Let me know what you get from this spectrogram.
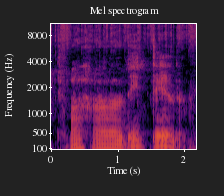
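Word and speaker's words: Tuatha Dé Danann: Okay, so Pete says Tuatha De Danann. Okay. I like it. Tuatha De Danann. I will attempt to remember that and do that pronunciation going forward.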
